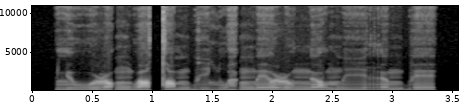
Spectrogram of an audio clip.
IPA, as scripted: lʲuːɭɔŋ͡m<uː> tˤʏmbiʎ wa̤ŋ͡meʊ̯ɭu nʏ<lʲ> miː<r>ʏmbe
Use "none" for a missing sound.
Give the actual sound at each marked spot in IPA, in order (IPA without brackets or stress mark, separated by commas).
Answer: uː, lˠ, r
